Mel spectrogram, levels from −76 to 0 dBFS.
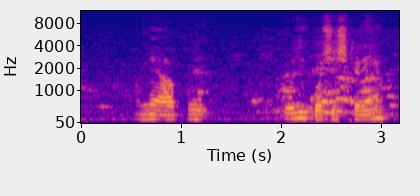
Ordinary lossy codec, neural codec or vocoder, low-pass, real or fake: AAC, 64 kbps; none; 10.8 kHz; real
